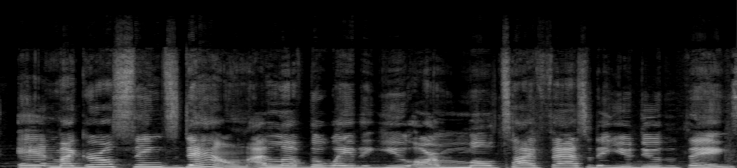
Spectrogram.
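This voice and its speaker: A woman talks at a fairly slow pace in an animated tone, with fairly high pitch and ordinary pitch variation. Music plays in the background. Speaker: podcast host. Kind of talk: casual chat.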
